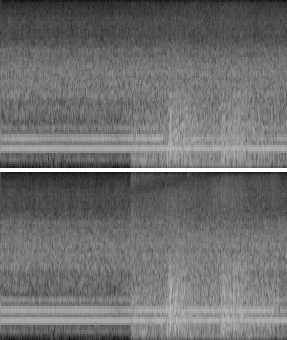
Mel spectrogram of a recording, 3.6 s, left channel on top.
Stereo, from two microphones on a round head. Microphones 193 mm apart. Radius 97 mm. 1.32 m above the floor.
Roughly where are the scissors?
No scissors in this recording.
